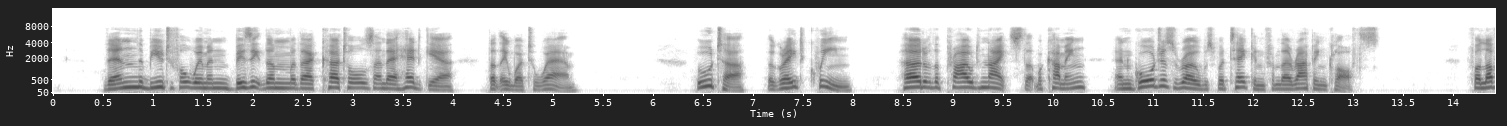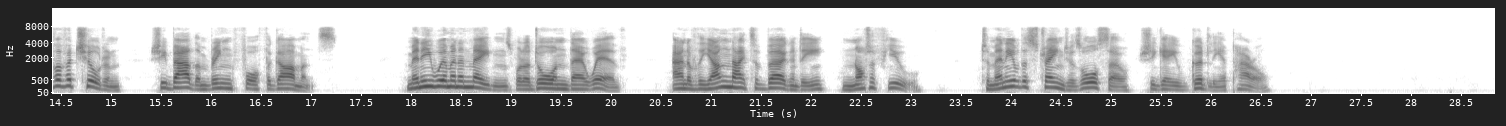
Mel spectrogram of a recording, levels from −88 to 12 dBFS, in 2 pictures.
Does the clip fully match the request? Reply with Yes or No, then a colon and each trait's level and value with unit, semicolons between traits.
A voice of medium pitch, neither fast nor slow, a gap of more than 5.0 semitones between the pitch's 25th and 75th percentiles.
Yes: medium, 165 Hz; average, 160 wpm; wide, 5.5 semitones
